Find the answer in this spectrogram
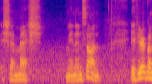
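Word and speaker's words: שמש: a, you'll always have shamash. How do you say son? You have to say shemesh, because that's how they say son in Hebrew.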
